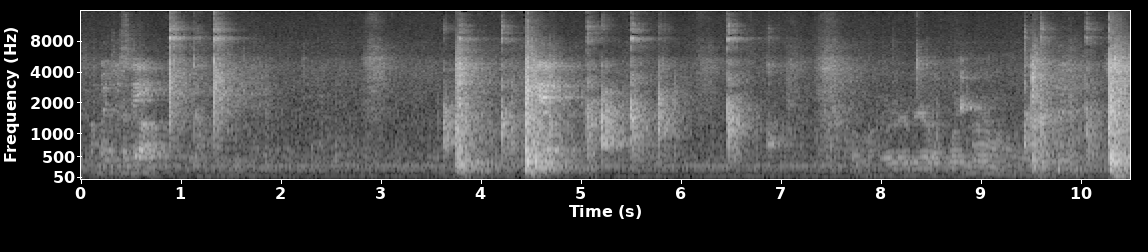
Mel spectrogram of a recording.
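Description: A ping pong ball clicks back and forth off paddles and a table in an echoing hall.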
